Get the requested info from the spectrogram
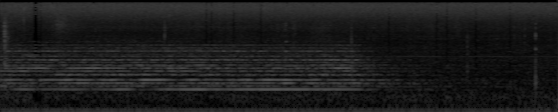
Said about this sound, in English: Hear the train.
